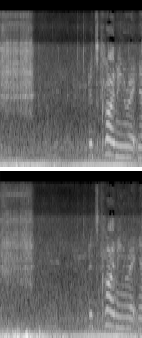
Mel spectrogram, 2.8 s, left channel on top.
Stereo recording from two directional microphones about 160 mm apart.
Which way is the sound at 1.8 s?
15° left (ahead or behind).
